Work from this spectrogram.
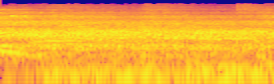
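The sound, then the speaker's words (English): Wrestling crowd screaming and roaring for Stone Cold, a dense, loud wall of yells and cheers that holds steady throughout without a break. “Listen to the scream the crowd gave everyone. Too many numbers. And this crowd coming alive, chanting for Stone”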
